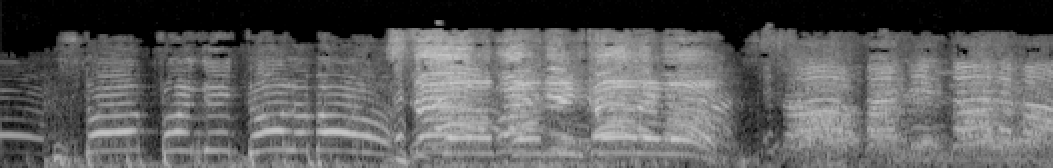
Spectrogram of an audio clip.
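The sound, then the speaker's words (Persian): A large crowd of women, men and young people chants slogans in unison, loud, with rhythmic rising and falling shouted phrases that fill the whole stretch. They are protesting in sympathy with compatriots in Afghanistan against Taliban violence, some holding placards about Hazara genocide, on a sunny but very cold winter day below zero degrees Celsius. “در این هوای آفتابی اما به شدت سرد زمستان در دمای زیر صفر درجه سانتیگراد این زنان، مردان و جوانان میگویند که برای ابراز همدردی با هموطنانشان در افغانستان و بلند کردن صدای مظلومیت آنان در برابر خشونت طالبان گرد هم آمده و تظاهراتی را برپا کردند.”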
